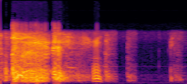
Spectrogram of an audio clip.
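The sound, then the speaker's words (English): A person clears their throat with a loud, harsh rasp, followed by a few quieter, broken rumbles that fade into silence. “Something in my throat this morning.”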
